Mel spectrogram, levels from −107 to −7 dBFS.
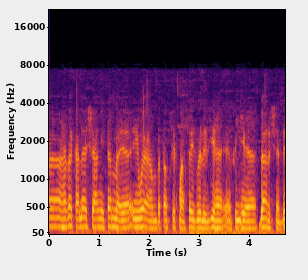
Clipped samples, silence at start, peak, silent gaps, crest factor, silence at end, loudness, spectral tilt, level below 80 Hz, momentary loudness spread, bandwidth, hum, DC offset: under 0.1%; 0 s; -10 dBFS; none; 14 dB; 0 s; -23 LUFS; -10 dB/octave; -38 dBFS; 4 LU; 7 kHz; none; under 0.1%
